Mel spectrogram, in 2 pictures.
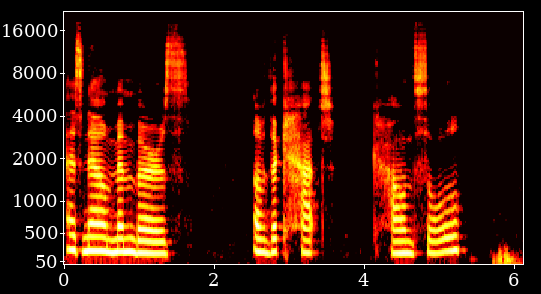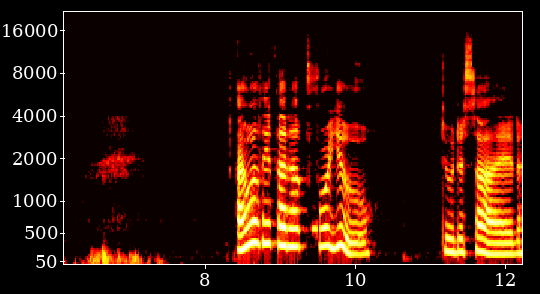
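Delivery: grave, solemn, weighty tone full of gravitas. A game narrator voices a character addressing fellow cat council members, with great gravitas. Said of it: "he says it with a great gravitas".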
